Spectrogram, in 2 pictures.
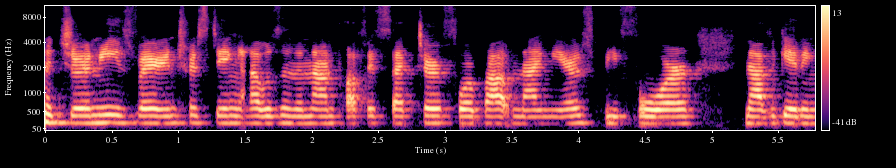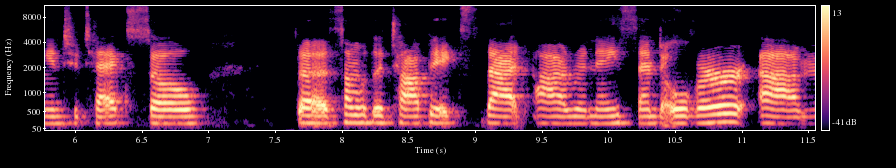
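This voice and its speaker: A woman from Kenya introduces herself on a video call in a steady voice that barely rises or falls. She hesitates often and feels her way through each thought. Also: medium pitch. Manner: halting, with many pauses and "um". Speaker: panelist. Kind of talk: self-introduction on a panel. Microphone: laptop camera on a video call.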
